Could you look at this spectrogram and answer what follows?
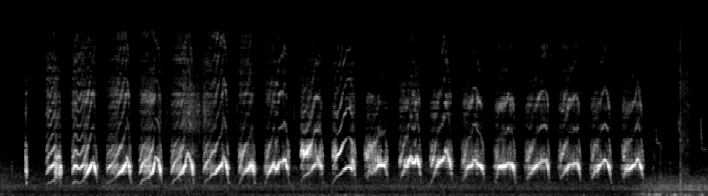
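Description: Hand-squeaking fox call: a person squeaking with his lips against his hand to lure a fox, a run of about twenty short rising squeaks, roughly two a second.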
